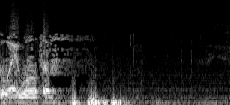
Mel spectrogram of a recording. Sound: hits the mic

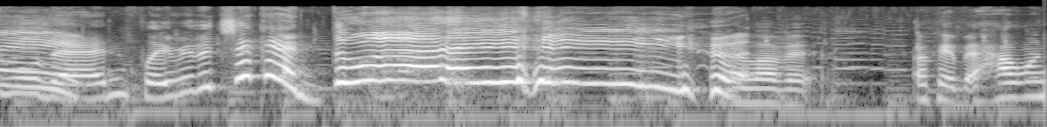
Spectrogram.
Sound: speaking in mandarin

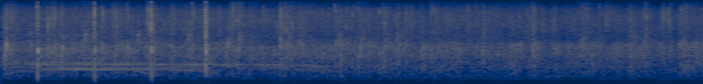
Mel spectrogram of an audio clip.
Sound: applause

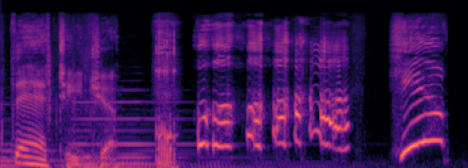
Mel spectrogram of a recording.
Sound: snorts and giggles

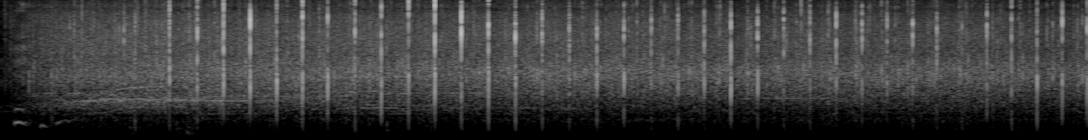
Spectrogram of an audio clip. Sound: cheers and Applause

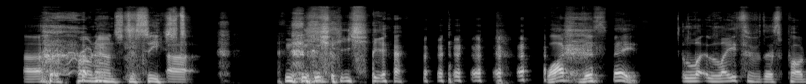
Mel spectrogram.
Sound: laughter

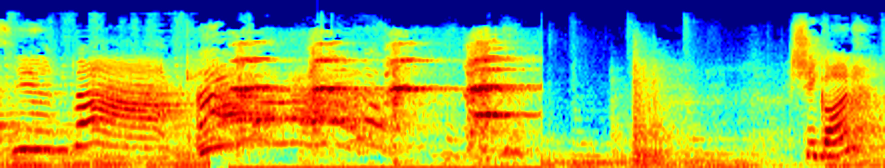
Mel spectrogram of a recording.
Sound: panicked screaming

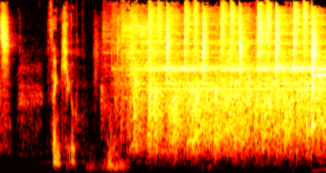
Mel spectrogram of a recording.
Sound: applause

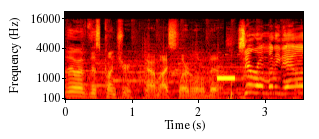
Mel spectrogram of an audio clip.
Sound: electronic beep

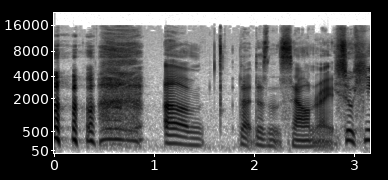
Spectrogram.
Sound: both laughing

